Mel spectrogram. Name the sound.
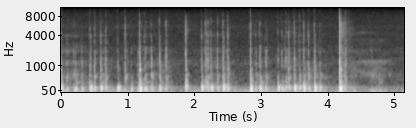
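typing on a computer keyboard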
